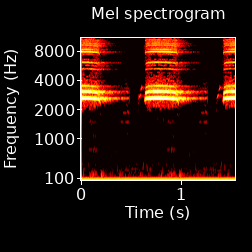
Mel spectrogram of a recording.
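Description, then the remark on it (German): A girl blows a golden whistle three times: three shrill, piercing blasts in a row, the first and last clipped short, each a steady high tone with evenly spaced pauses between them, loud, with no voices. “In diesem Moment zog das Mädchen eine goldene Pfeife aus ihrer Tasche. Sie pfiff dreimal auf der Pfeife.”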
